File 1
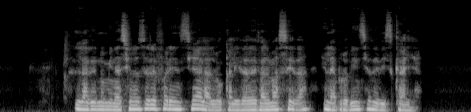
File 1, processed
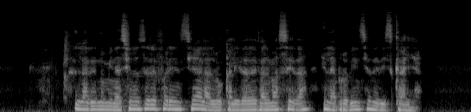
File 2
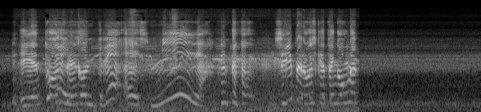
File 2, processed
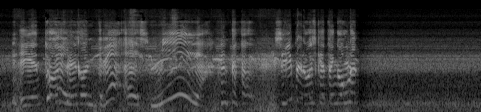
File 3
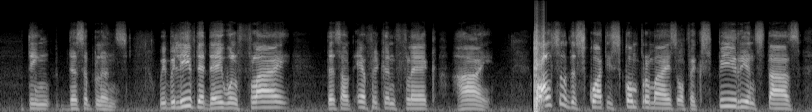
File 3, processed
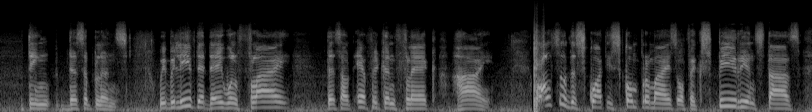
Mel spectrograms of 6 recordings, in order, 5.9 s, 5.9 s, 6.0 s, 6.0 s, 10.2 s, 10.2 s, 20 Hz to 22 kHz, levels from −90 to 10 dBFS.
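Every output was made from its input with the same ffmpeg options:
-af "acompressor=threshold=0.0316:ratio=4"

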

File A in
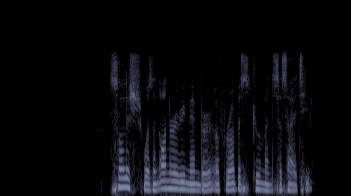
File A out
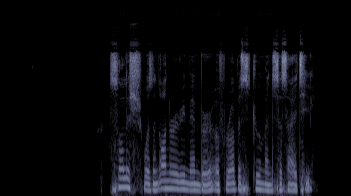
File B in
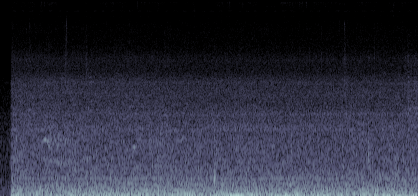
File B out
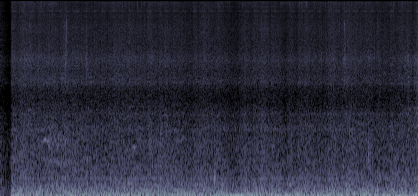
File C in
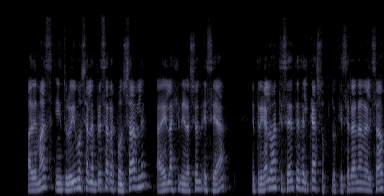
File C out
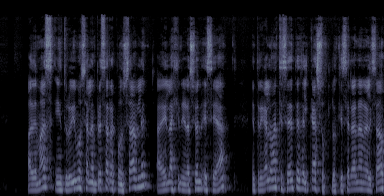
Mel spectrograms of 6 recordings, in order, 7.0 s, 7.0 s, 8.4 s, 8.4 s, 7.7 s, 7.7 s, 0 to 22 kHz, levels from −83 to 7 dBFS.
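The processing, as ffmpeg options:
-af "areverse,acompressor=threshold=0.00794:ratio=6,areverse,aexciter=amount=10.9:drive=3.7:freq=4500,volume=2.11"

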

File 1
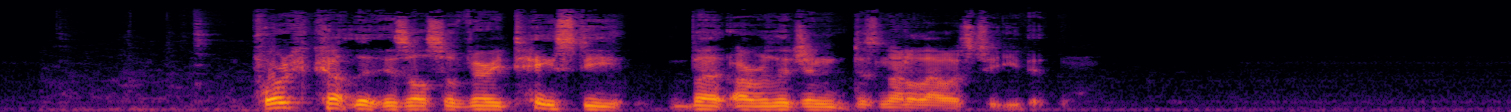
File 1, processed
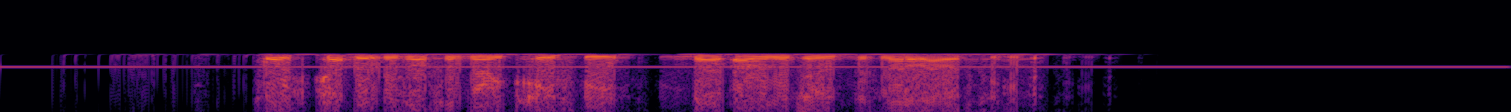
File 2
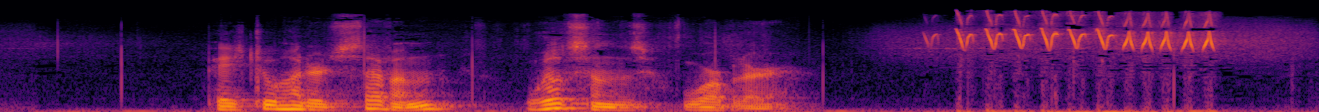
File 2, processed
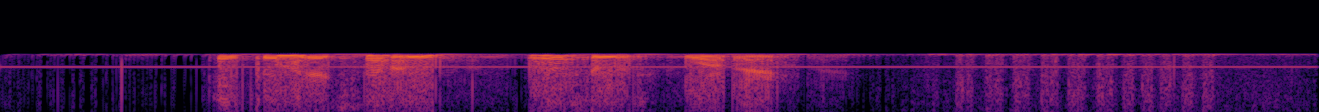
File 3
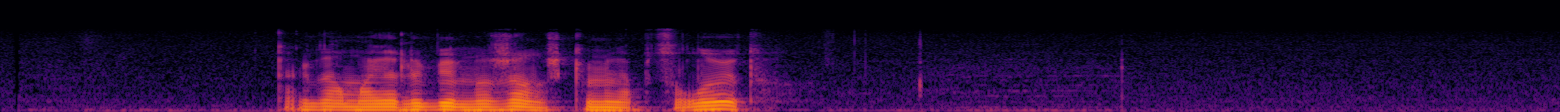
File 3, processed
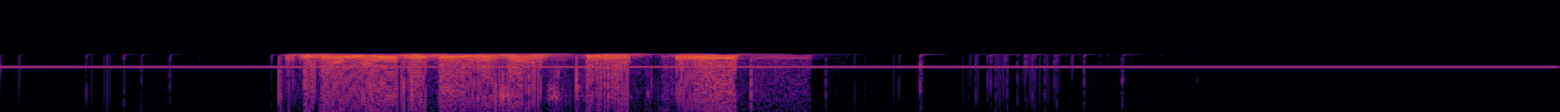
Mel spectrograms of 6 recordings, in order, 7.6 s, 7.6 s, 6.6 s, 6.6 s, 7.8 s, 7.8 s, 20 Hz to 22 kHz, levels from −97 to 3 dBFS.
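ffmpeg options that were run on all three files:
-filter_complex "[0:a]lowshelf=f=110:g=-5,asplit=2[s0][s1];[s1]acompressor=threshold=0.0316:ratio=12,volume=1[s2];[s0][s2]amix=inputs=2:normalize=0,alimiter=limit=0.211:level=0:latency=1:release=24,acrusher=bits=5:dc=4:mix=0:aa=0.000001,aeval=exprs='val(0)+0.01*sin(2*PI*1100*n/s)':c=same,asplit=2[s3][s4];[s4]aecho=0:1:374:0.0944[s5];[s3][s5]amix=inputs=2:normalize=0,lowpass=f=2600:t=q:w=0.5098,lowpass=f=2600:t=q:w=0.6013,lowpass=f=2600:t=q:w=0.9,lowpass=f=2600:t=q:w=2.563,afreqshift=-3000,volume=0.398"

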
